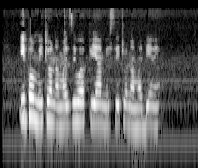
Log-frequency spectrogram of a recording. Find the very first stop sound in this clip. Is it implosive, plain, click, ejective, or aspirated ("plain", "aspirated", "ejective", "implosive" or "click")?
plain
